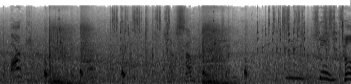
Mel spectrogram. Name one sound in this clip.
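Objects smash and clatter apart.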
